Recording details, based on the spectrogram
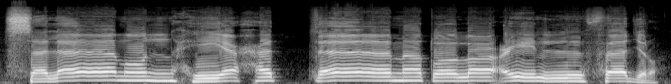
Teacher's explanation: سلامن من نہیں کرنا ہے، اخفا نہیں کرنا ہے، اظہار ہوگا۔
